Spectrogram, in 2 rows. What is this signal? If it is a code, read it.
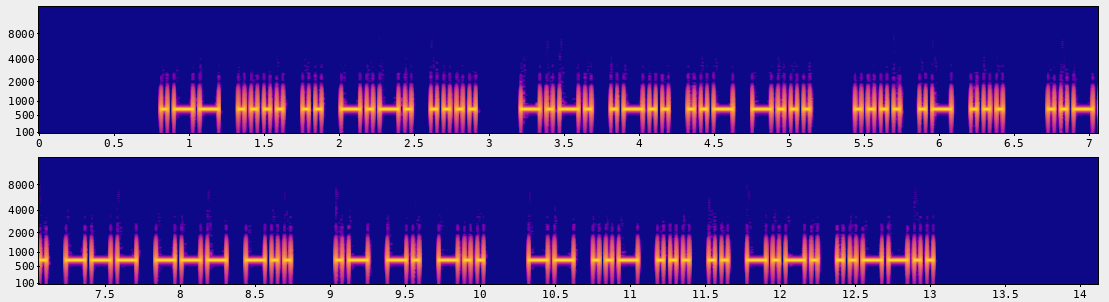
Morse code, heard as a keyed tone, about 28 wpm, 700 Hz. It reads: WHICH CLUB HAS FOOD AND MUSIC?
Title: Sentences from Top 1200 Words 28wpm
